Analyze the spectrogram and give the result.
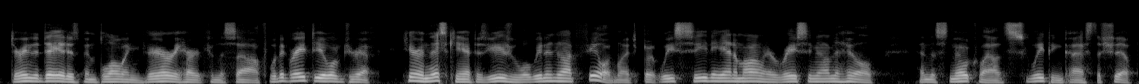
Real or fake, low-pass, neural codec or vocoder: fake; 7.2 kHz; codec, 16 kHz, 1 kbps, FreqCodec, larger model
